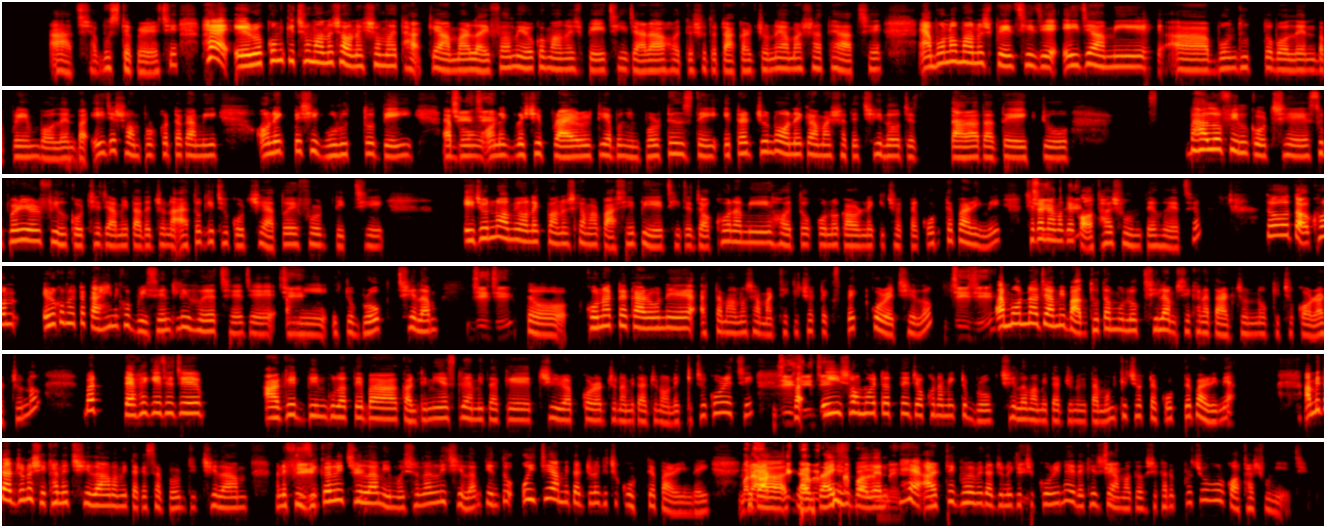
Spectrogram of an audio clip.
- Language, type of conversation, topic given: Bengali, unstructured, কীভাবে বুঝবেন প্রেমের সম্পর্কে আপনাকে ব্যবহার করা হচ্ছে?
- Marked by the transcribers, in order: other background noise; in English: "superior"; in English: "broke"; in English: "cheer up"; in English: "broke"; scoff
